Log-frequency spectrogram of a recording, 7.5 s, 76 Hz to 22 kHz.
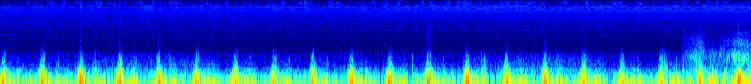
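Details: Self-auscultation while standing (orthostatic) and sitting: rapid, regular heartbeat about 150 per minute, clean sounds, no extra noises; tachycardia with otherwise normal heart sounds.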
